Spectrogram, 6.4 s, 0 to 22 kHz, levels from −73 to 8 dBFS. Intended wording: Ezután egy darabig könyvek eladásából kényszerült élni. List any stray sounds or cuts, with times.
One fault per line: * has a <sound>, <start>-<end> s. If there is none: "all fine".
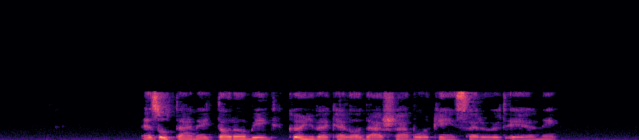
all fine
